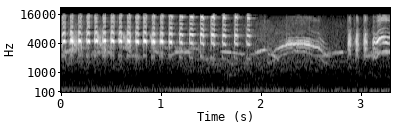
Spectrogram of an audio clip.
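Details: Tieu mi bird opening with a rapid, even trill of high ticking notes for about a second, followed by thin arching whistles and a few quick chips, set against a low hum.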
